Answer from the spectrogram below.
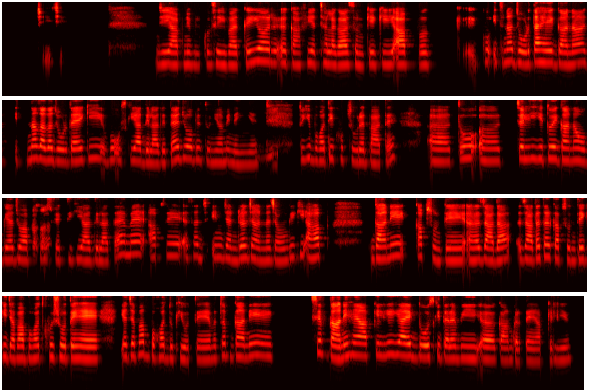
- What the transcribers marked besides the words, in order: in English: "इन जनरल"
- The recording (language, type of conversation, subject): Hindi, podcast, कौन-सा गाना आपको किसी की याद दिलाता है?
